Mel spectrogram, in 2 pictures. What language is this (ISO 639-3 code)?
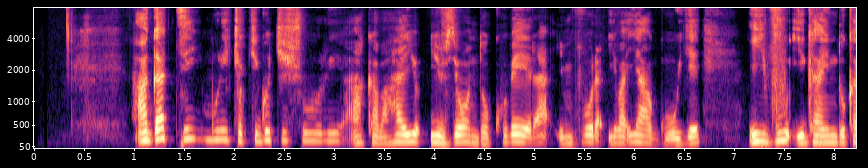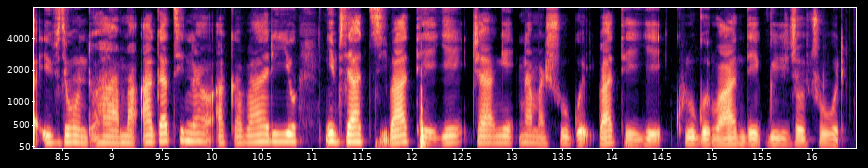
run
